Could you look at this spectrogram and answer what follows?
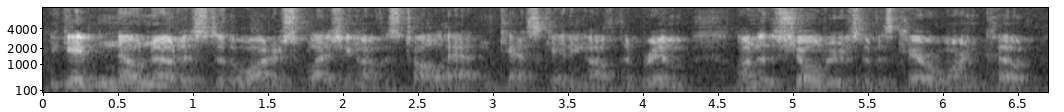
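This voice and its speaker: A man's voice: deep voice, brisk. A man giving a dramatic literary narration, reading from a gothic novel as its author. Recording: roomy, distant, noisy recording.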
